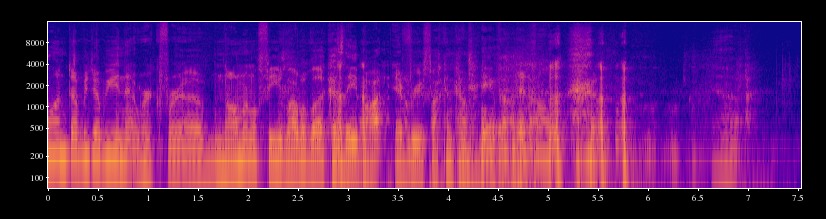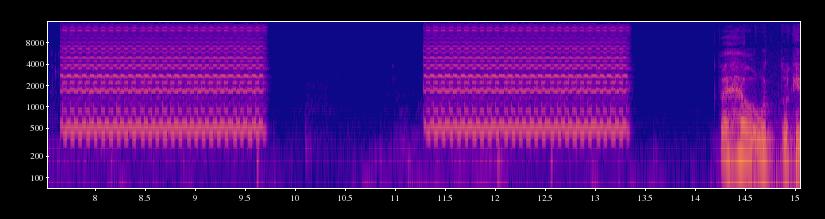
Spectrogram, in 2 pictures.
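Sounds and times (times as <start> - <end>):
speech: 0.0 - 6.0, 14.3 - 15.0
laughter: 2.4 - 6.5
telephone ringing in long electronic bursts: 7.6 - 9.8, 11.3 - 13.4.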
